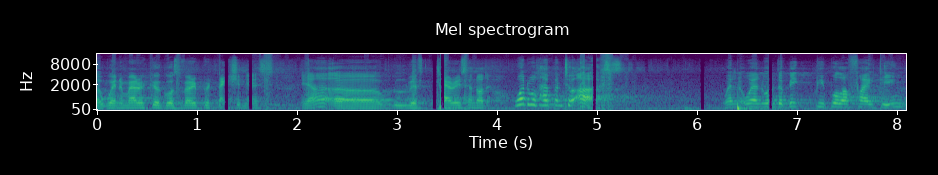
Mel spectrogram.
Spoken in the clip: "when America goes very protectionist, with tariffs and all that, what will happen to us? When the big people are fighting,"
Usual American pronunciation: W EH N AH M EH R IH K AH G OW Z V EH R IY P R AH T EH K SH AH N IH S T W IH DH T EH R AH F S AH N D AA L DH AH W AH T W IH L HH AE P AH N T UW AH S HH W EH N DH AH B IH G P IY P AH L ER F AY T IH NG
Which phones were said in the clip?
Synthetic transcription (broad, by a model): W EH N AH M EH R IH K AH G OW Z V EH R IY P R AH T EH K SH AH N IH S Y W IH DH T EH R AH S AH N AA L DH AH W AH T W IH L HH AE P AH N T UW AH S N W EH N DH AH B IH G P IY P AH L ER F AY T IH NG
